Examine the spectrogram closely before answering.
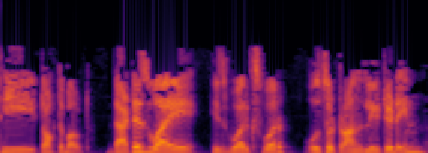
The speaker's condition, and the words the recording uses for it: No condition.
